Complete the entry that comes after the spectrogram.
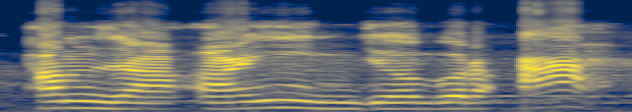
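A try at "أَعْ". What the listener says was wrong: না ছেড়ে দিবেন না, লাস্টে ছেড়ে দিবেন না, বাতাস বের করবেন না, চাপ দিয়ে ধরে রাখবেন।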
